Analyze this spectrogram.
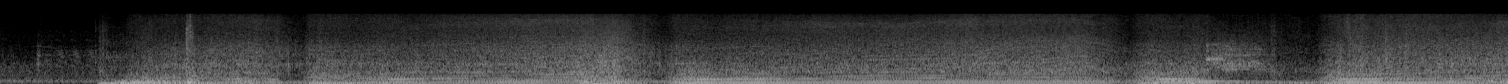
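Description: A truck engine starts and revs loudly.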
